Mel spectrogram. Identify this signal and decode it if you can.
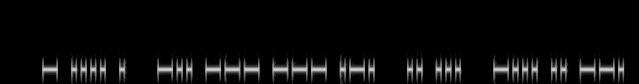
Morse code, heard as a keyed tone, about 25 wpm, 700 Hz. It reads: THE DOOR IS BIG
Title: Sentences from Top 1000 Words - Review Part 1 - 25wpm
